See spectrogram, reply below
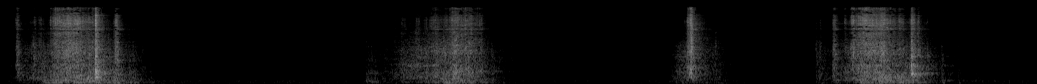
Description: Sliding Glass Window

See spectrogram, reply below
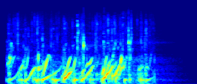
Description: Big Ploopy Bubbles, water

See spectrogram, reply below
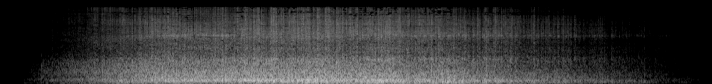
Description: Roller Blading Coas

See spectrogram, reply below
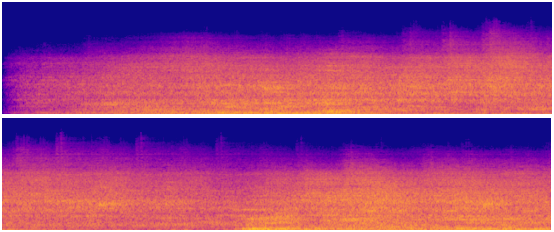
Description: Insanity Quick Tinny, deep

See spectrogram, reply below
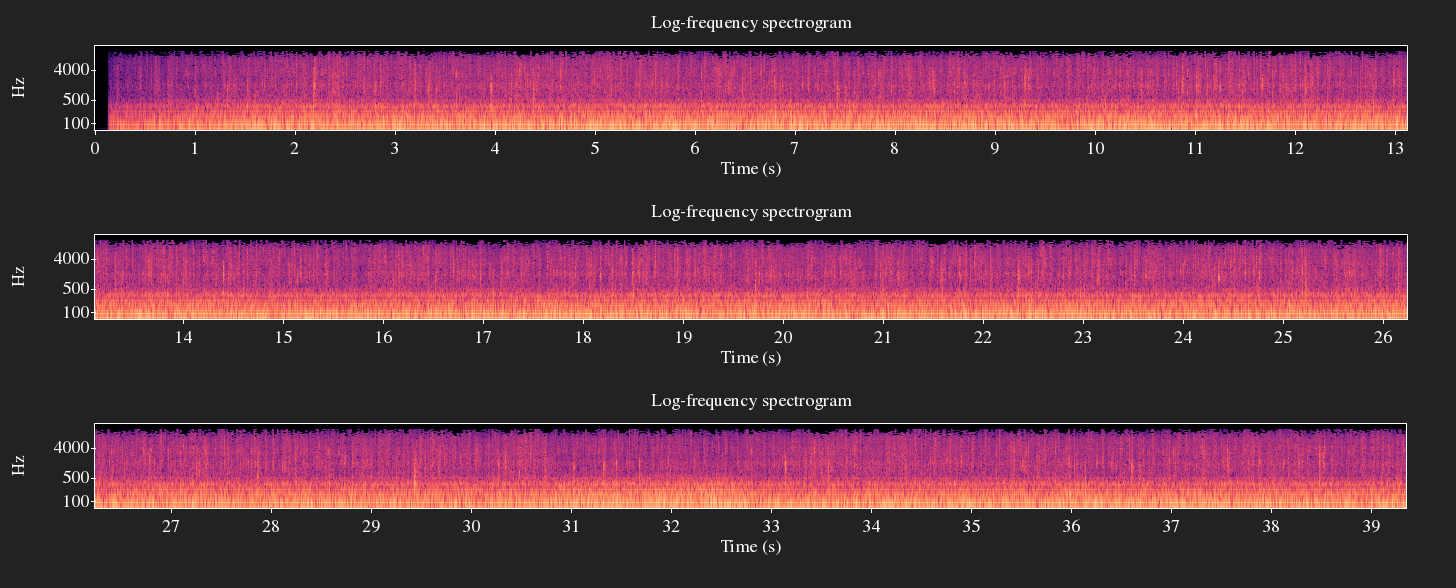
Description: Exterior Campfire

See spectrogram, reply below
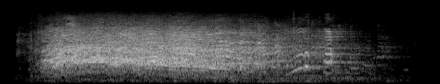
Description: Group Children Laugh

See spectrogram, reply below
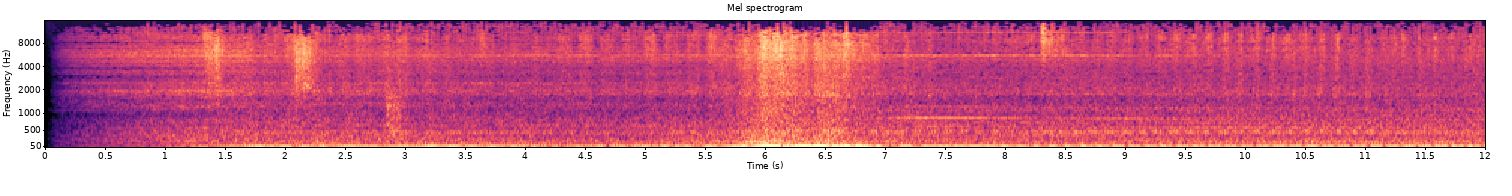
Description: Train Start Up Throt, diesel

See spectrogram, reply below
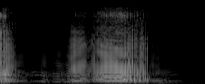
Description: Character Fart But; farts

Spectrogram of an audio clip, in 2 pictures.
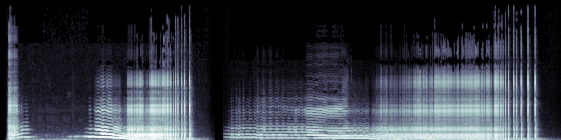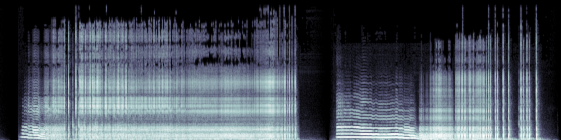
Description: Door Wood Creak Very Long; hinges creaks

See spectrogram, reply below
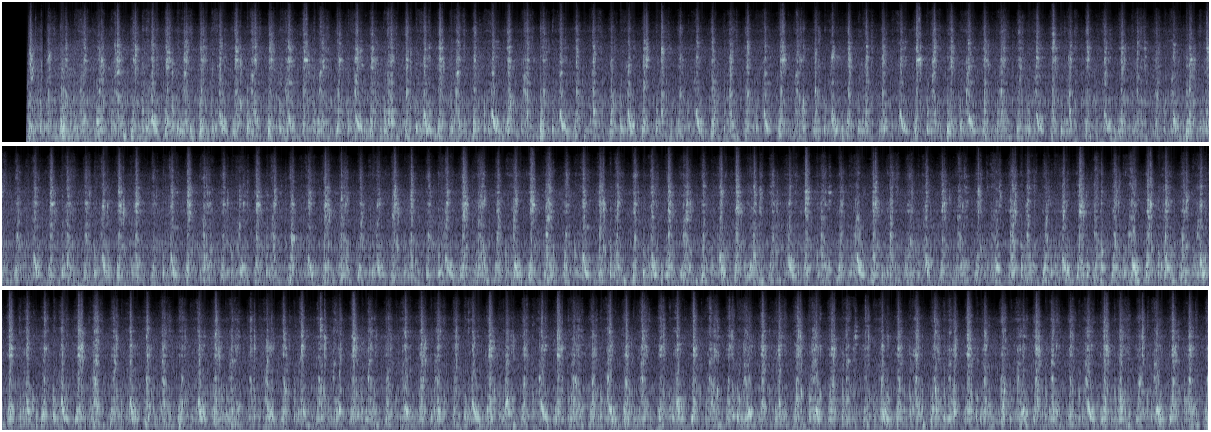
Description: Chocolate Factory, factory

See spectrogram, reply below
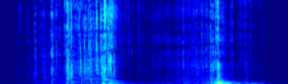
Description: Rip Stretching Stro, plastic

